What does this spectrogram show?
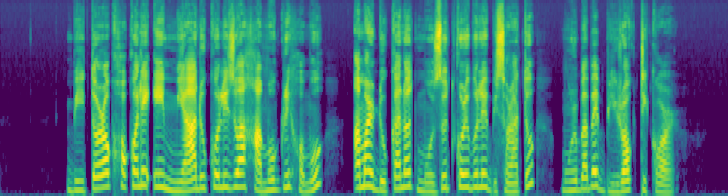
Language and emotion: Assamese, disgusted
